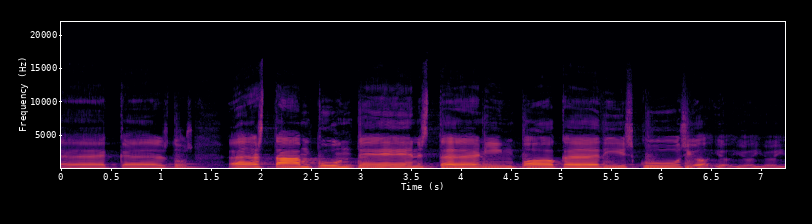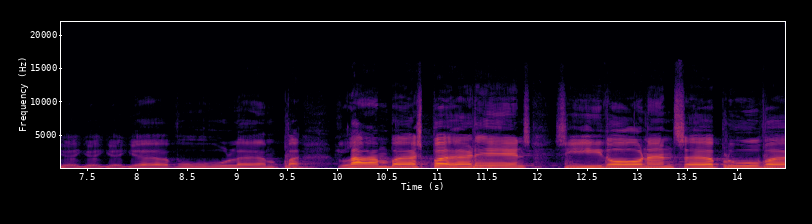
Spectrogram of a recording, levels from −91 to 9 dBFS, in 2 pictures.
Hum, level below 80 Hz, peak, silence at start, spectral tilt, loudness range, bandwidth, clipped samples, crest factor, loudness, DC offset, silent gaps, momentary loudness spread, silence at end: none; -84 dBFS; -14 dBFS; 0 s; -5.5 dB/octave; 10 LU; 13 kHz; under 0.1%; 18 dB; -33 LUFS; under 0.1%; none; 17 LU; 0 s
